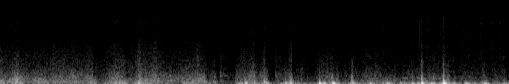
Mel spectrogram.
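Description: A fist-sized, fluffy grey-black faux fur microphone windscreen is scratched and rubbed with the fingertips and nails of both hands. The result is a muffled, boomy rumble sitting almost entirely in the low end, with no high content. After a brief near-silent gap, it breaks into sharper thumping bursts.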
